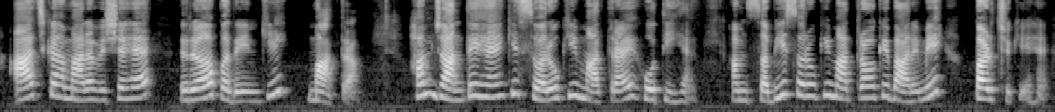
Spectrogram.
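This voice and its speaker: A woman's voice: on the high side, a bit bright. A woman teaching a children's Hindi reading lesson, patiently spelling out sounds syllable by syllable.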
